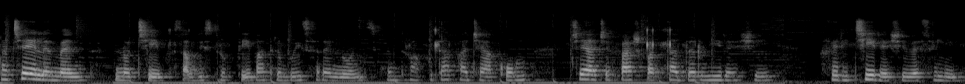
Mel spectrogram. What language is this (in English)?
Romanian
